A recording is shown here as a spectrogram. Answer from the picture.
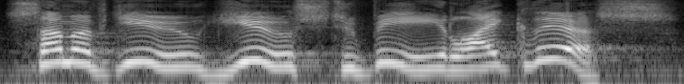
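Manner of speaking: each word slow and deliberate, quoting the verse; slow scripture reading. Shown as a demonstration. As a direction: read the verse slowly, letting it sink in. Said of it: "because of verse eleven".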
